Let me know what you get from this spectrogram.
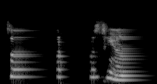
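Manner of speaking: choppy robotic online audio; words breaking up over a bad call line; bad connection. Real, not acted. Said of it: "está muy robotizado su audio". (conexión entrecortada)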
